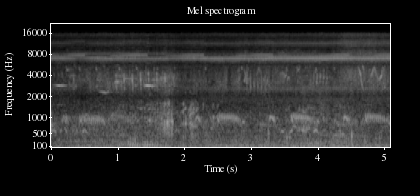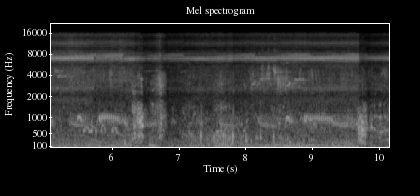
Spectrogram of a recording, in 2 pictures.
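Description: Male lions growling low as they feed on a zebra carcass. Birds call over them again and again, with a steady high insect drone behind.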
